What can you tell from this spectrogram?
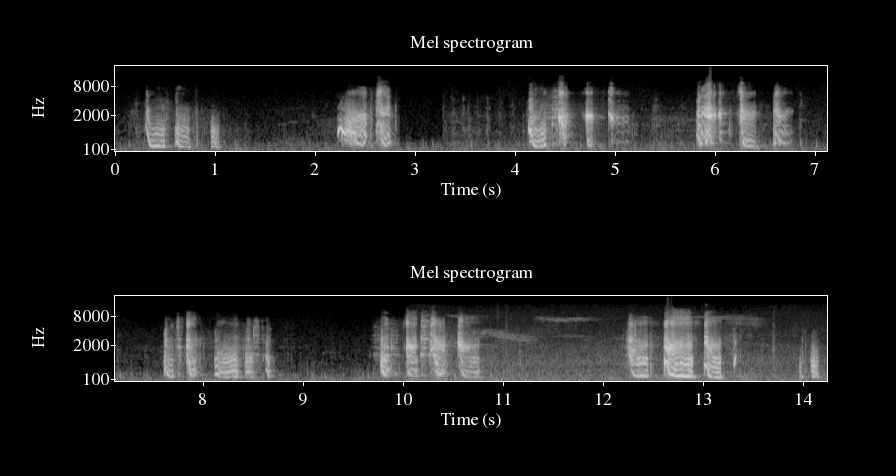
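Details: Squirrel giving rapid, harsh chattering bursts in clusters of two to four notes, the clusters recurring every one to two seconds over a low background hiss.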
